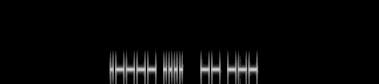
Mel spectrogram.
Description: Morse code, heard as a keyed tone, about 46 wpm, 700 Hz. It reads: 1H MO
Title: Winter Field Day Exchanges 45wpm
